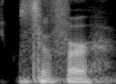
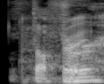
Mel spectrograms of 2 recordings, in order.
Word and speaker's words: Thufir: Thufir, like thumper. Thufir. Right? Doesn't the audiobook say it as Thufir? Thufir Hawat. I don't remember. Okay, so it's either Thufir or Thufir. I'm pretty sure it was Thufir.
